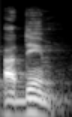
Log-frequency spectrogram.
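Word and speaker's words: אָדָם: say uh you say how do you say Adam they say adim a d i m what does that mean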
